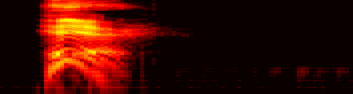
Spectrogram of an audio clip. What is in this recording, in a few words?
here, Mage Voice; Mage Voice Pack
